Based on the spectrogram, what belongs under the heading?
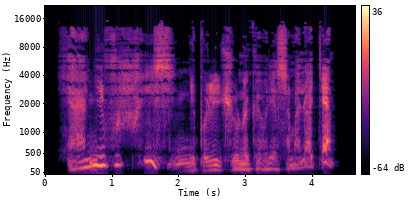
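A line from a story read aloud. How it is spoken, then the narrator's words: Whisper. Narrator (Russian): прошептал он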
